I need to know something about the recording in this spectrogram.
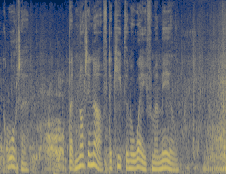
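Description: Lions growl and snarl while feeding.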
